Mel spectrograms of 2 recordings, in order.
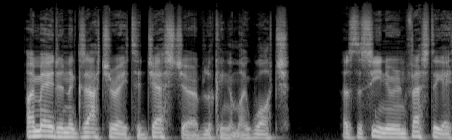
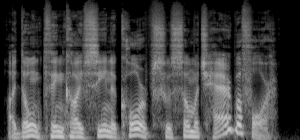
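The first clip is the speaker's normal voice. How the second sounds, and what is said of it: Irish accent. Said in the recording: “Irish accent”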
